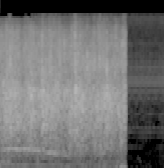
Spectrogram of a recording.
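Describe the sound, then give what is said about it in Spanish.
A crowd claps for the Lord in a steady, dense, sustained wash of applause for about a second and a half, then it cuts off abruptly into near silence. “Si le vas a dar un aplauso al Señor, dale un aplauso que Él se lo merezca.”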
